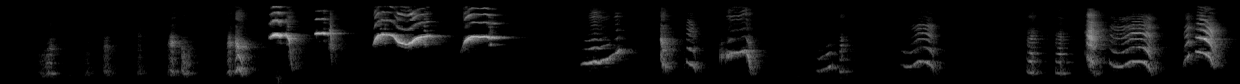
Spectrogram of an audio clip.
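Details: Talking quaker parrot (monk parakeet) speaking: a run of varied short squeaks and chatter, then clear rising and falling whistled notes and harmonic speech-like syllables, with brief pauses between bursts.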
